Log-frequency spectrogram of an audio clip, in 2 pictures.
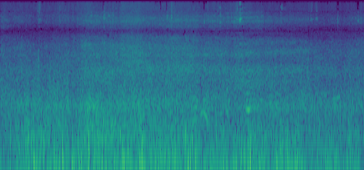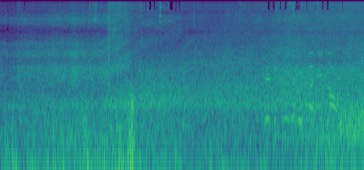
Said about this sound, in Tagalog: Dadong malakas ang alon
